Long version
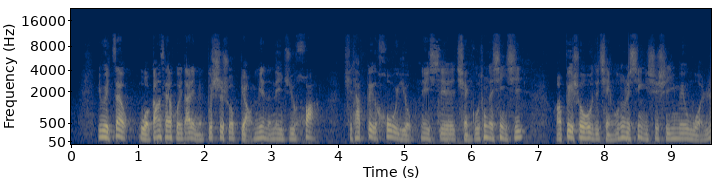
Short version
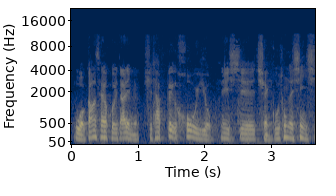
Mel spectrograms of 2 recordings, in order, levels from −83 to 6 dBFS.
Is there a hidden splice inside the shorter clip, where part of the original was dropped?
yes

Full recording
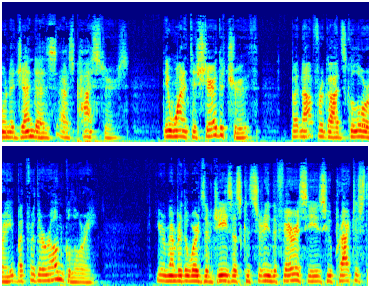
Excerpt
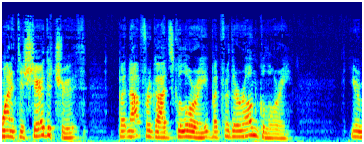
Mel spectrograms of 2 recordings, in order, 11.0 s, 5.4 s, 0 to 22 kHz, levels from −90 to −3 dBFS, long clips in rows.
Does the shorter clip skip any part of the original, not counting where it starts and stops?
no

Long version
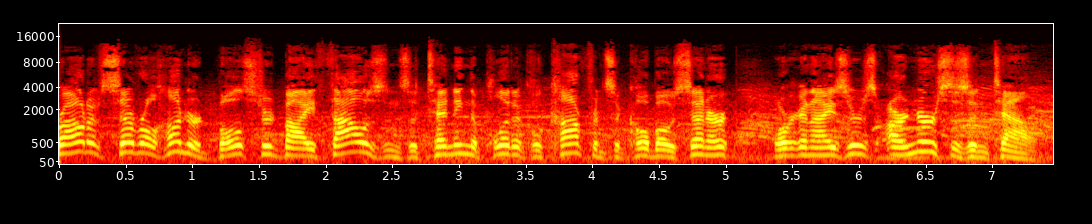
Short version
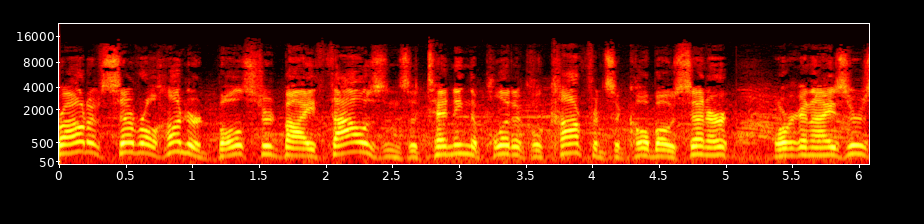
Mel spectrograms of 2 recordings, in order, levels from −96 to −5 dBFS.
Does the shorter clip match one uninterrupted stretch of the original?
yes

